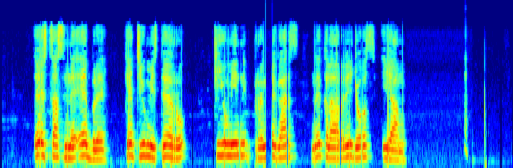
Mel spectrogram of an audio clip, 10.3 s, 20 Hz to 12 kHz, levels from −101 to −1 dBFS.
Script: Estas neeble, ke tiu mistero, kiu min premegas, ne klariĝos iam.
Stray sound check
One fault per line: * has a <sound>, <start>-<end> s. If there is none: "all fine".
* has a dropout, 5.3-5.4 s
* has a laugh, 9.3-9.4 s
